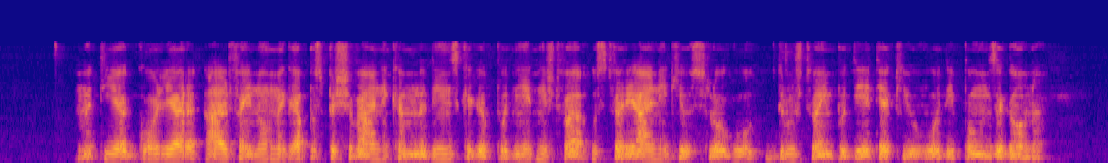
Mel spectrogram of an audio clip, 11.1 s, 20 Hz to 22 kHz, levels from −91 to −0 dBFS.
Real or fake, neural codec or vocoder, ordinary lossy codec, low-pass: fake; vocoder, 22.05 kHz, 80 mel bands, HiFi-GAN; none; 7.2 kHz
